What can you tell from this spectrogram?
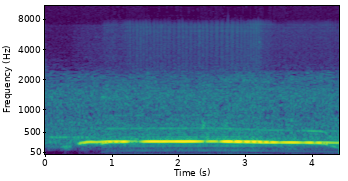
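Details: Wild female gray wolf 907F, alone in Yellowstone on November 15, 2023, separated from her pack and seemingly trying to find them, in a steady sustained howl. It holds one low pitch with slight wavering and a faint upper harmonic.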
